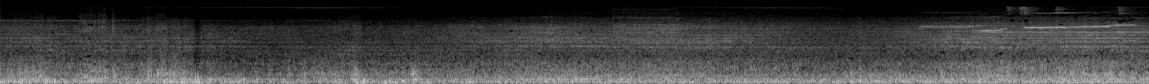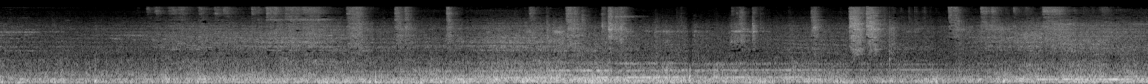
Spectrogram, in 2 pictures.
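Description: SBB passenger coaches rolling past close by: a steady rumble of wheels on rail, a brief high wheel squeal about ten seconds in, then, over the second half, rapid clacking over rail joints and points as the train picks up and grows louder.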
